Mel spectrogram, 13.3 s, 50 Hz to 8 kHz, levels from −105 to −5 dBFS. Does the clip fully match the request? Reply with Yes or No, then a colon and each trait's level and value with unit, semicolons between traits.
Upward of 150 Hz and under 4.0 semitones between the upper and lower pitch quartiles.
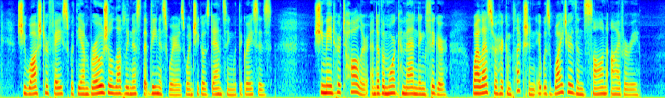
Yes: medium, 185 Hz; average, 2.7 semitones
